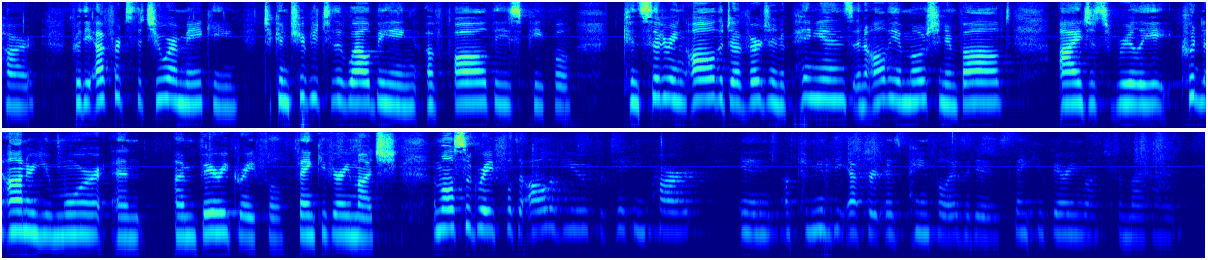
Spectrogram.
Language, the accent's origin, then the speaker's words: English; Halcyon, California, United States; I'm from Halcyon.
